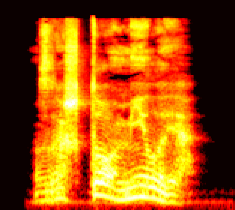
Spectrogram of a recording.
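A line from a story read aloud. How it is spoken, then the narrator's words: Hurt whisper. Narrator (Russian): с обидой прошептал он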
